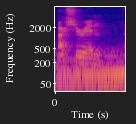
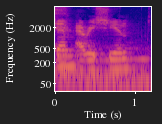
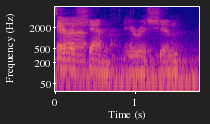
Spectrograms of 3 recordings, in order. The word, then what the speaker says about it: Arishem: It's the archaic way of Usherim. I don't know how to pronounce it. I mean, it's Arishem. It's Arishem.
